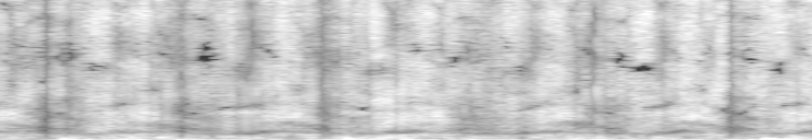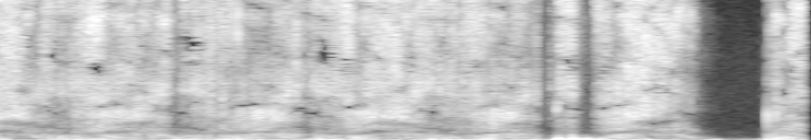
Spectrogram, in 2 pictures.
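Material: Compressed powder.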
